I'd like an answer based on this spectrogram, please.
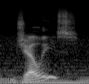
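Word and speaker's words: Jelle's: who run a channel named jellies is how you pronounce it marble runs on YouTube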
